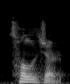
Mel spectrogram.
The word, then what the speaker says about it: soldier: طبعا كلمة soldier ننطقها أكنها حرف الجي هنا soldier soldier.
